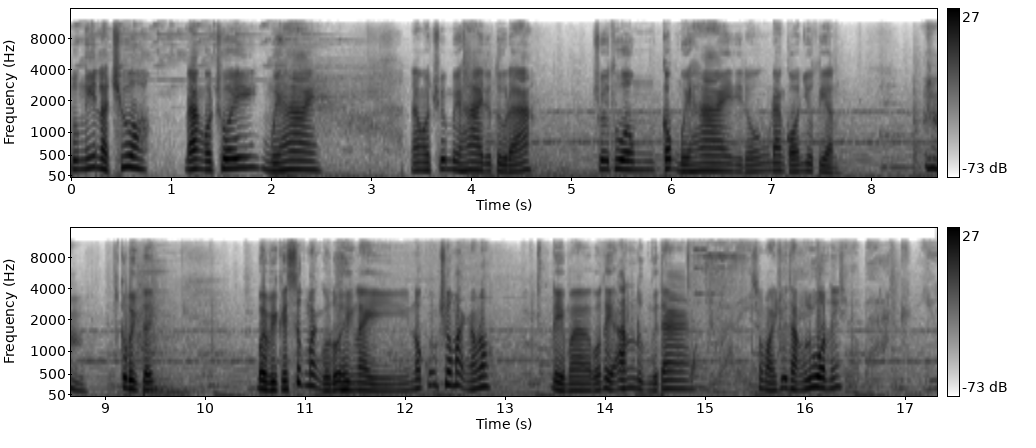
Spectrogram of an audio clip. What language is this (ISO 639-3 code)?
vie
